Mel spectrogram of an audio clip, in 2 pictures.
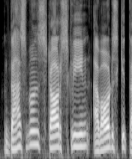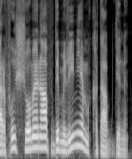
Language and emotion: Kashmiri, neutral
